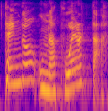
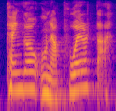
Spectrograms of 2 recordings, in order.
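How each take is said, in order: First: Raised pitch. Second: Said in the usual way. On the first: Shown as a demonstration.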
